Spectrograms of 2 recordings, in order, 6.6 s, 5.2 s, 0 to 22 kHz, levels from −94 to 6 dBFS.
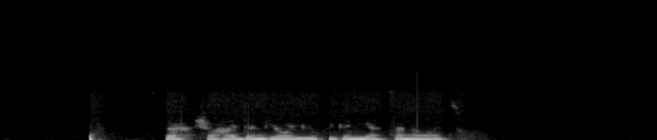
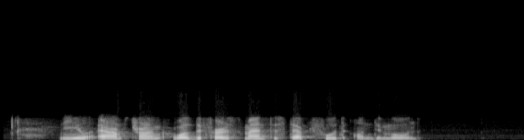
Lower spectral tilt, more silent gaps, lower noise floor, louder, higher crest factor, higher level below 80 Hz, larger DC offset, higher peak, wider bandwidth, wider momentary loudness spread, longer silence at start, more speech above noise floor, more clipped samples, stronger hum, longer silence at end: first, -11 dB/octave vs -3.5 dB/octave; neither; first, under -90 dBFS vs -77 dBFS; second, -29 LUFS vs -23 LUFS; about the same, 20 dB vs 20 dB; about the same, -66 dBFS vs -70 dBFS; neither; second, -10 dBFS vs -4 dBFS; second, 3.3 kHz vs 3.8 kHz; about the same, 9 LU vs 11 LU; first, 0.9 s vs 0.6 s; first, over 62 dB vs 55 dB; neither; neither; first, 2.1 s vs 1.1 s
